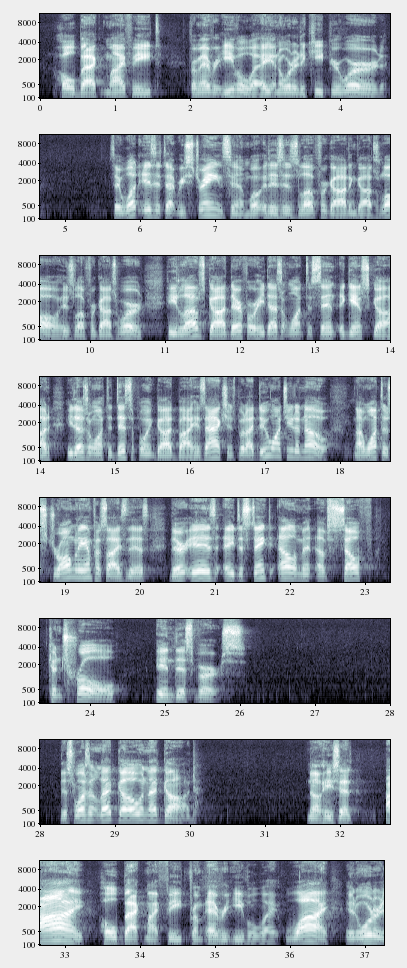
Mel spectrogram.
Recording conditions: large echoing room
